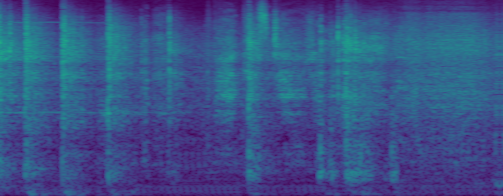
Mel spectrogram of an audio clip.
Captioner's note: whispering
